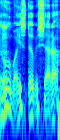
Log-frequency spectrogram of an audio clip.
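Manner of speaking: very soft, soothing moan. Retelling how a woman answered him, imitating a moaning voice. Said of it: "she said it in like a moaning voice".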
